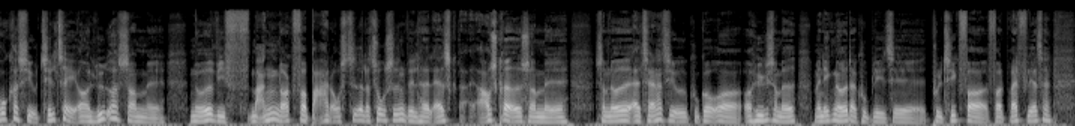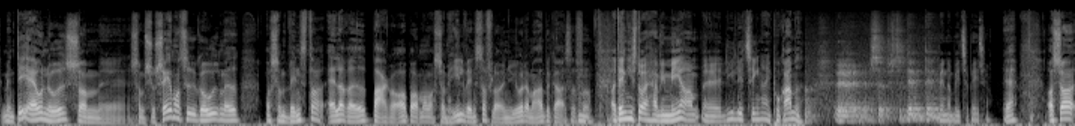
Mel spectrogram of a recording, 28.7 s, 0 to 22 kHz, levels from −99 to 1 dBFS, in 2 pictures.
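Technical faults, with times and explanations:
25.06–26.86 s, switch to a distant microphone: after "lidt senere i programmet" the speech turns suddenly roomy and hollow, with thinner bass and room noise about 25 dB below it, at much the same level, until "vender vi tilbage til"; the close microphone likely dropped out, leaving a farther one.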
